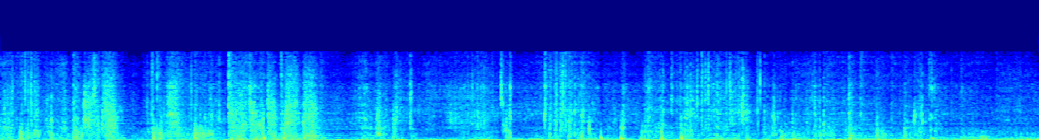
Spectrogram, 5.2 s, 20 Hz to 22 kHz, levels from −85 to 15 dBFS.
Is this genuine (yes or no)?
no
